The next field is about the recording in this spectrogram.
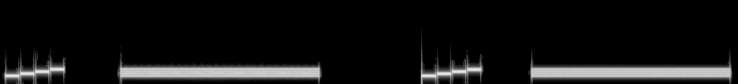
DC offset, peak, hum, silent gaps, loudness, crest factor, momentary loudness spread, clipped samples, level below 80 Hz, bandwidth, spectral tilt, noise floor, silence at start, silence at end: under 0.1%; 0 dBFS; none; none; -11 LUFS; 10 dB; 5 LU; under 0.1%; -58 dBFS; 1.3 kHz; -12 dB/octave; under -90 dBFS; 0.05 s; 0.05 s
